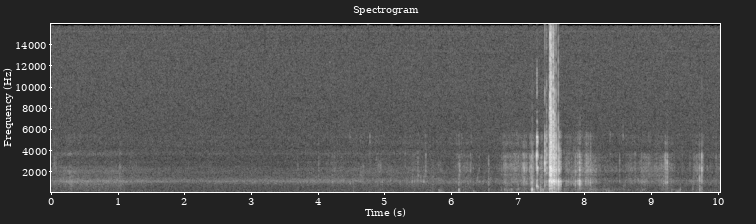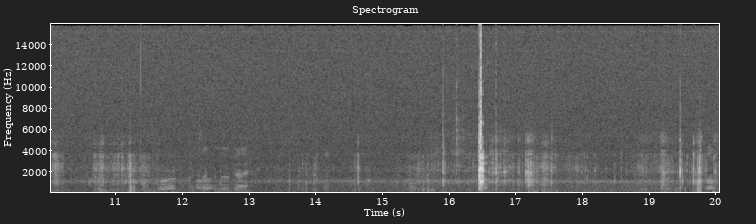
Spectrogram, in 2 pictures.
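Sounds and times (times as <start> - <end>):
wind noise: 0.0 - 20.0.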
